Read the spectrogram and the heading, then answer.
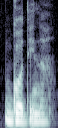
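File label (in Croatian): "godina", hrvatski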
